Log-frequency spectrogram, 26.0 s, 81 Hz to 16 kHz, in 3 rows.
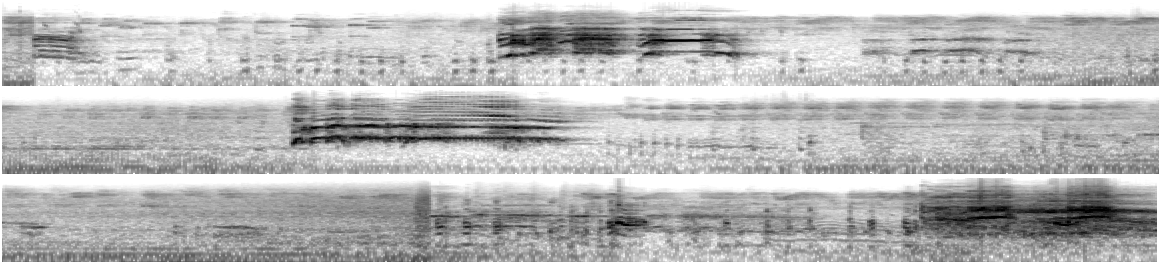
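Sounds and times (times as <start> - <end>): rooster crowing: 0.2 - 0.8, 3.7 - 5.8, 10.8 - 13.1, 20.6 - 26.0.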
